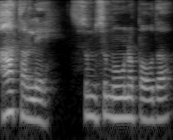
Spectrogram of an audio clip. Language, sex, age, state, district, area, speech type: Nepali, male, 60+, West Bengal, Kalimpong, rural, spontaneous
